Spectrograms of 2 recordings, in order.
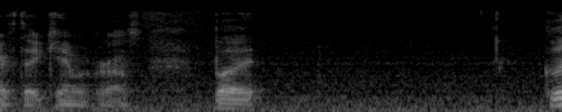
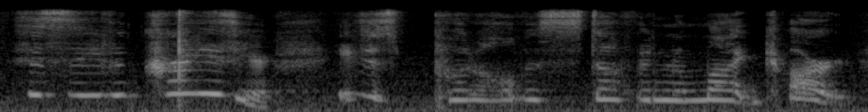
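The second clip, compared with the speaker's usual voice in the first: much higher, strained near-crying disbelief; complaining to the manager, incredulous and high; incredulous squeal. Retold or imitated. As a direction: squeak it out in outrage. Telling manager about absurd prank.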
